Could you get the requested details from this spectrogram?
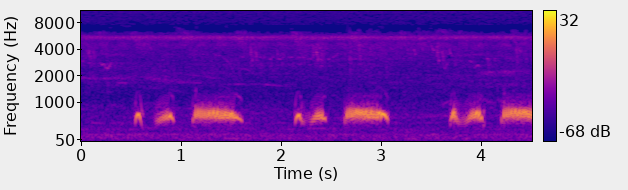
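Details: Stuttering spotted dove call used to lure wild doves: a brief coo, a doubled coo, then a long steady coo, the phrase repeated about every one and a half seconds, with faint background hum.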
